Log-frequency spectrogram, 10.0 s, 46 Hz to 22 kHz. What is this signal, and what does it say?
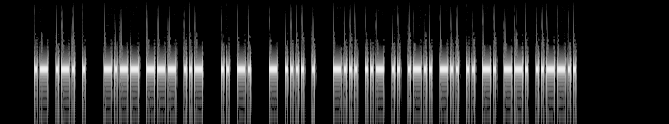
Morse code, heard as a keyed tone, about 32 wpm, 700 Hz. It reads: ARE YOU IN THE BUILDING?
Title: Sentences from Top 1000 Words - Review Part 5 - 30wpm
